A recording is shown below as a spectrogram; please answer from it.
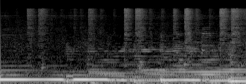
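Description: Live disco band playing: an electric guitar sounds held notes over drums with regular cymbal strikes.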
